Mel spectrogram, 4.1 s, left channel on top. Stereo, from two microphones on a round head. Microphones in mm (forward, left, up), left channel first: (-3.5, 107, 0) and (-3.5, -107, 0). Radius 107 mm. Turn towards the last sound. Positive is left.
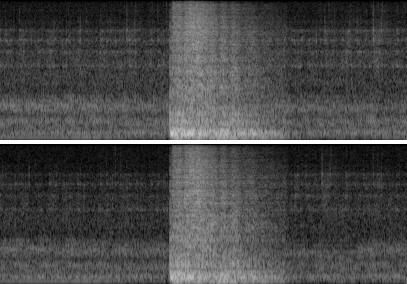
turn(degrees=0)  # may be behind; listen again after turning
